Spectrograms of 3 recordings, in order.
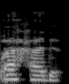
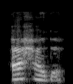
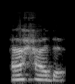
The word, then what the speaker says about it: أحد: For example, Allah subhanahu wa ta'ala said in Surah Al-Ikhlas, قُلْ هُوَ اللَّهُ أَحَدٌ. The word أحد, the stress is on harakat al-hamzah because it is stronger.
